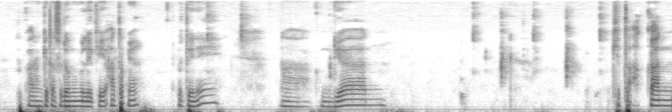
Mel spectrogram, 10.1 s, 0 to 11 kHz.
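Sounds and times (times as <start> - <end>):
soft clicks: 6.9 - 9.2.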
